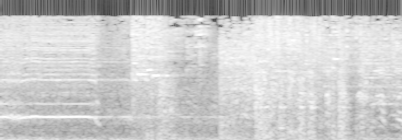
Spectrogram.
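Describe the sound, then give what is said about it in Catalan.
Glass shatters with a bright, crackling burst that keeps tinkling and scattering for several seconds, loud and dense throughout, with a steady high ringing tone underneath at the start. “Els vidres de la redacció.”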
